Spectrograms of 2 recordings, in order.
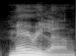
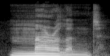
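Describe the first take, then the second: First: The name is said the way it is spelled. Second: The name is not said the way it is spelled. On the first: The speaker calls it wrong. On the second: The speaker calls it right. "Should be Maryland, but it's not"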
